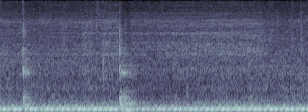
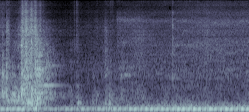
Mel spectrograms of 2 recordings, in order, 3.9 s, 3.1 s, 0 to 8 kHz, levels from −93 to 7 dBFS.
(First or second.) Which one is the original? first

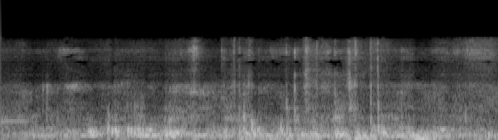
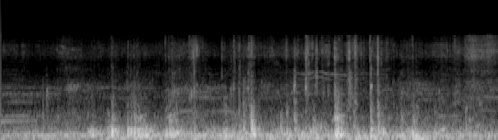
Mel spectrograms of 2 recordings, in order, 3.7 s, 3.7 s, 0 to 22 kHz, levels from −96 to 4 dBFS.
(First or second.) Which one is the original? second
